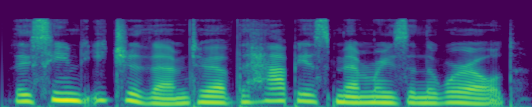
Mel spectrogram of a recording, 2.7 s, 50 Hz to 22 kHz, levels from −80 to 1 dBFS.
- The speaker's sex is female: Yes, female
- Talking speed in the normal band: No, fast, 295 wpm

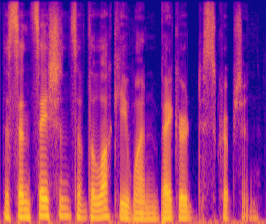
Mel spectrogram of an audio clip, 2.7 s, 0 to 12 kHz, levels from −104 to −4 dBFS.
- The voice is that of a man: Yes, male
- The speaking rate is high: No, average, 180 wpm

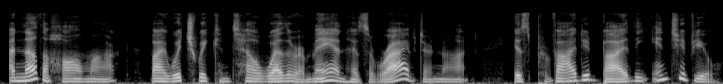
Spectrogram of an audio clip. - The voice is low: No, medium, 145 Hz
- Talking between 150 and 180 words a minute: Yes, average, 165 wpm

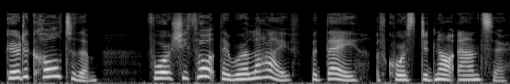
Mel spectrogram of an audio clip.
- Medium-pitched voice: No, high, 245 Hz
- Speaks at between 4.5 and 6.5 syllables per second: Yes, 5.5 syllables/s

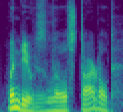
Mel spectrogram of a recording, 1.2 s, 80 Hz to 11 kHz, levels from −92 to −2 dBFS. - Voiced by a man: Yes, male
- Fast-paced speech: Yes, fast, 245 wpm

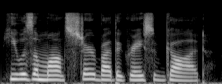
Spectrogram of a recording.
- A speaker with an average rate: No, fast, 245 wpm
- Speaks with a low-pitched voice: No, high, 210 Hz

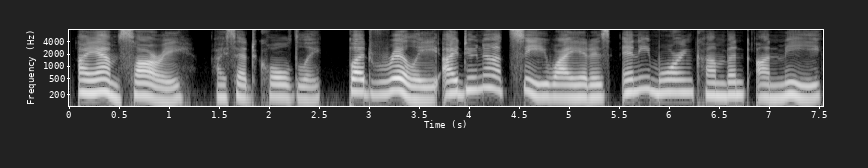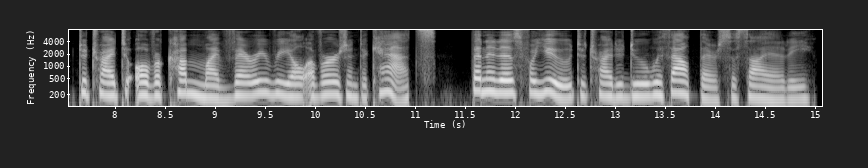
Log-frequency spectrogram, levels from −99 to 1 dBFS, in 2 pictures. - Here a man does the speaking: No, female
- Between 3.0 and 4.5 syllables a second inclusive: Yes, 4.2 syllables/s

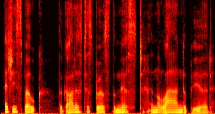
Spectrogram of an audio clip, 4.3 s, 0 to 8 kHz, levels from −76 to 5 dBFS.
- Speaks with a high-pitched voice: No, medium, 160 Hz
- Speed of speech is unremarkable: Yes, average, 165 wpm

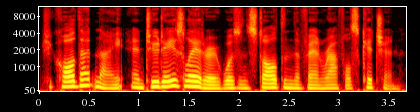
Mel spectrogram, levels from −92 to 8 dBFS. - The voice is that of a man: No, female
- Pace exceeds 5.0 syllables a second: Yes, 6.0 syllables/s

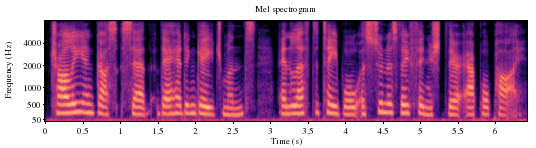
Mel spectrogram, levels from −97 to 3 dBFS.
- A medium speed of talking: Yes, average, 175 wpm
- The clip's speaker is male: No, female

